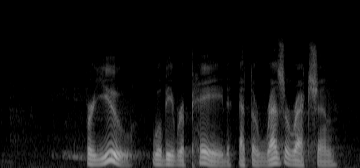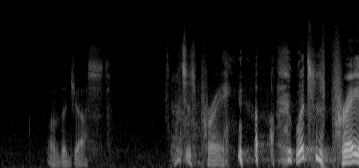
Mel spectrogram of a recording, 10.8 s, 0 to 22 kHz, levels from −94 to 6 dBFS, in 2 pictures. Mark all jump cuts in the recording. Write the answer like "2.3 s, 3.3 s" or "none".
3.5 s, 7.3 s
